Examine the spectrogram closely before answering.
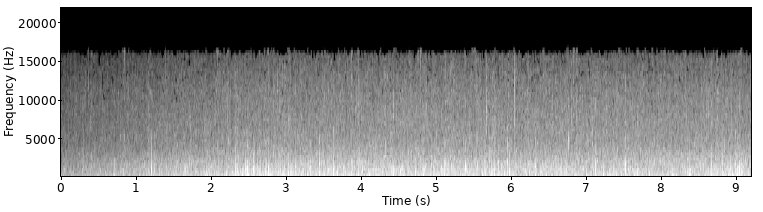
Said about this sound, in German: Der Regen wird stärker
